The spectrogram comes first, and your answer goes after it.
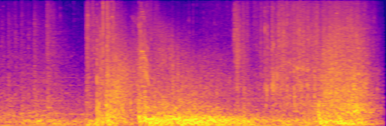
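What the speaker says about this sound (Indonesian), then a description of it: "Igora pun menggunakan senapan Scud untuk menembak mortir tepat sebelum pasukan tank Jerman berhasil melewatinya" A rifle shot strikes a mortar in a war film battle scene, setting off a heavy booming explosion with rolling, rumbling blasts that swell and linger loudly.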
